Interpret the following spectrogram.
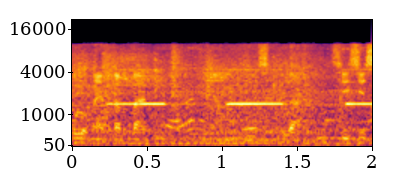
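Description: Heavy machine's reversing alarm beeping a single steady tone, three evenly spaced beeps, over the low running of its engine.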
